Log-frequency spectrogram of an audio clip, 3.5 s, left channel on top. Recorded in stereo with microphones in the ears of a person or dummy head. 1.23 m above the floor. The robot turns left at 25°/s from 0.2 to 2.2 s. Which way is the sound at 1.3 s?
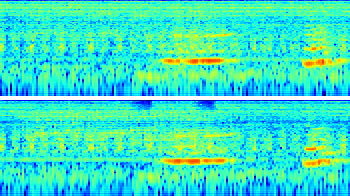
10° right (ahead or behind).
